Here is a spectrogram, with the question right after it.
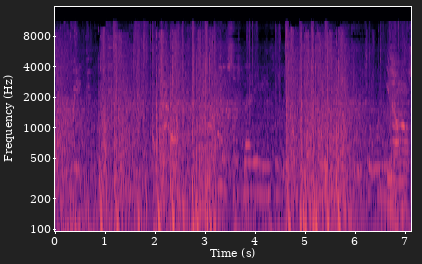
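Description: Rapid bursts of gunfire from The Outer Worlds, several sharp shots cracking in uneven clusters across the stretch, loud and close, mixed with game sounds and some background voice.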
